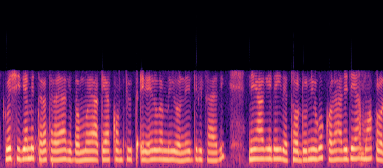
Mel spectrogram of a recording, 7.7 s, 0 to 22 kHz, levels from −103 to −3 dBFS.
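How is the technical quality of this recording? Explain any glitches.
The speech carries no glitches, and its narrowband, mobile-phone character is the ordinary sound of the AMR narrowband mobile codec, running at a rate that sounds like its top 12.2 kbps mode with only light coding wear.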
